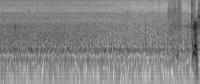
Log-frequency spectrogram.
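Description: Steady hum of a dense crowd of honey bees swarming open sugar-water feeders, feeding heavily as hungry bees do in a nectar dearth.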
